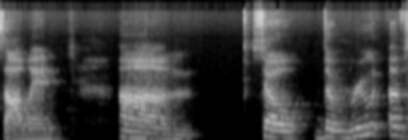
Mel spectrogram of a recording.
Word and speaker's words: Samhain: so Sinn yes I know it looks like Sam hyen it is not it is pronounced Sinn um so the root of swin is truly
